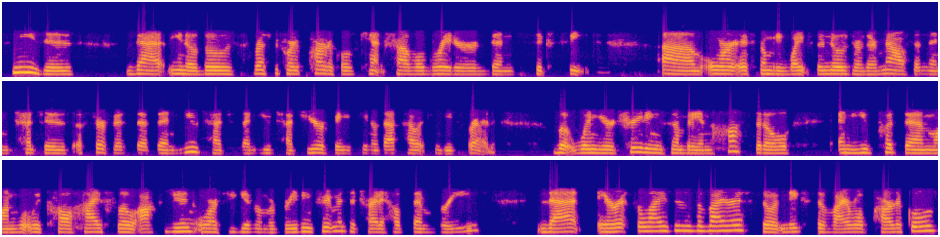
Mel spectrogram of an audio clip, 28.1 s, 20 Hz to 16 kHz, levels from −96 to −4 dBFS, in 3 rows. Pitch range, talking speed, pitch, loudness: 165-195 Hz, 190 wpm, 175 Hz, -22 LUFS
